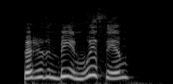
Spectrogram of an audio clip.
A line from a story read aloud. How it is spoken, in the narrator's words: Holly snapped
